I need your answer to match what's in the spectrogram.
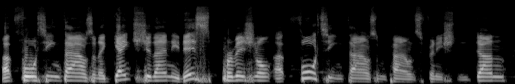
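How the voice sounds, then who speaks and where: A man's voice: high voice, fairly quick, no echo, poor audio. A man working as an auctioneer, calling bids live in a polished, courteous, repetitive patter.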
